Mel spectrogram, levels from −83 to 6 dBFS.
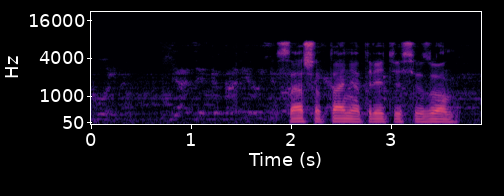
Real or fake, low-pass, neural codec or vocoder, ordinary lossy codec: real; 7.2 kHz; none; Opus, 24 kbps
